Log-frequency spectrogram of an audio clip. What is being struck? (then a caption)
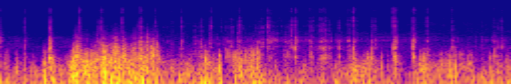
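Clear plastic lure organizer box. Fingertips tap rapidly and unevenly on the lid of a hollow, clear plastic lure organizer box, a compartment tray holding several fishing lures. The taps sound hollow and clicky with a low, thumping body and fade quickly, overlapping into a steady, clip-clop-like patter.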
